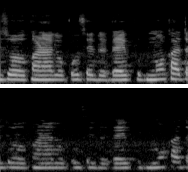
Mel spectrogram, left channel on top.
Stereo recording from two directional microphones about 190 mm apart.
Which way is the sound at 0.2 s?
55° left (ahead or behind).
